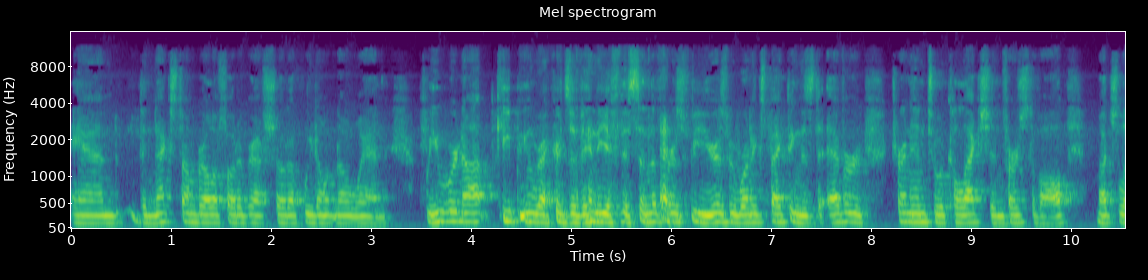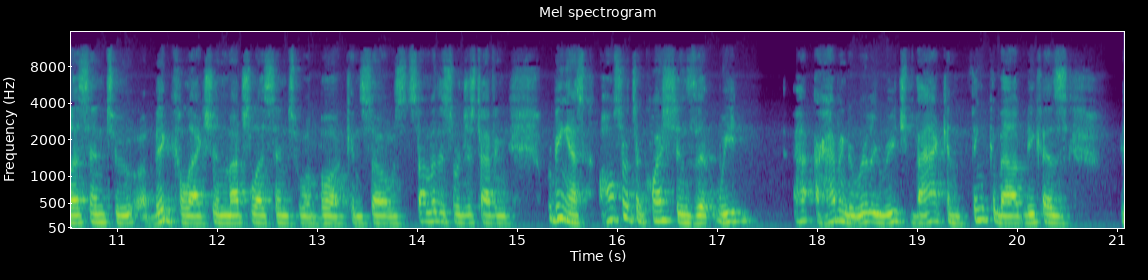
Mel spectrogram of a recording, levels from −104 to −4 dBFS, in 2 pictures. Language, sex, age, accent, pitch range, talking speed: English, male, 50-69, American, 135-155 Hz, 220 wpm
